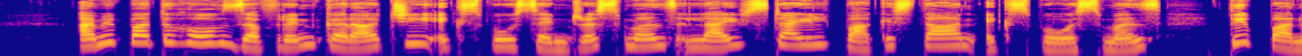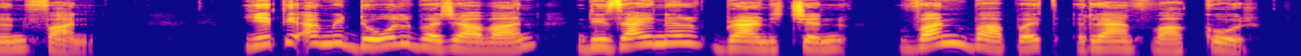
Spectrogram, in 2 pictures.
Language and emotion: Kashmiri, neutral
